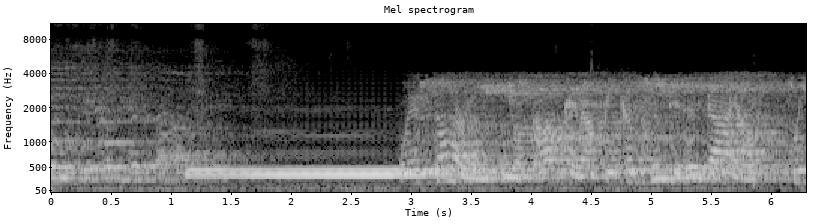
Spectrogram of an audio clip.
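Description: Recorded pop song ending on a long held note from about one to three seconds in. The sound then cuts abruptly to a duller-sounding recording of voices talking over music.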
